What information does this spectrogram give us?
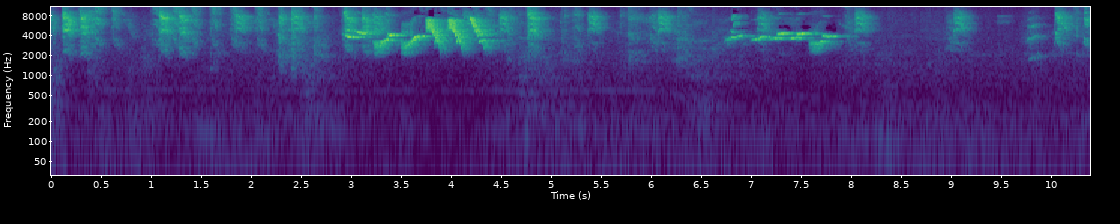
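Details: Double-collared seedeater singing to get females ready: rapid bursts of scratchy, buzzy twitters and clear whistled slides, alternating loud stretches with quieter gaps.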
